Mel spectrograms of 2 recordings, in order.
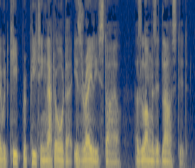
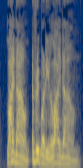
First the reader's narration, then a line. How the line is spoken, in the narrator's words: the grenade men were shouting into the interior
